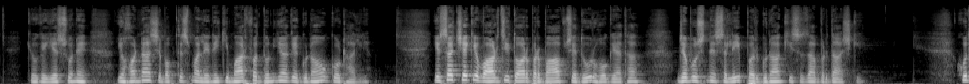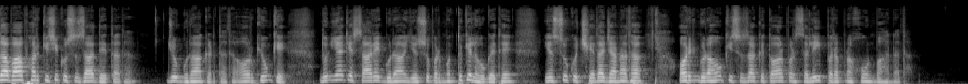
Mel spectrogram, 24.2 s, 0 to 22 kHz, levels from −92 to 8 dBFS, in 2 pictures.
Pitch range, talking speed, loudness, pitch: 145-175 Hz, 200 wpm, -22 LUFS, 160 Hz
